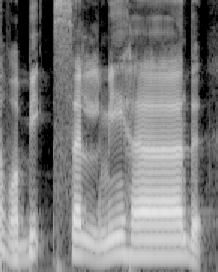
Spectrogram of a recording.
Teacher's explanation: ساکن ہوگا، جب دال ساکن ہوگی تو دال ہوگی قلقلہ، اور دال باریک بھی ہوگی اور دال قلقلہ بھی پڑھی جائے گی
